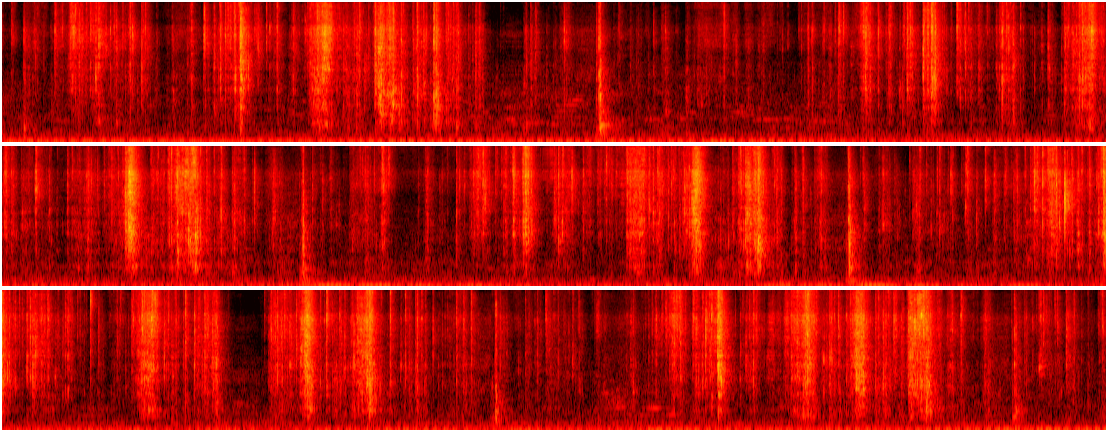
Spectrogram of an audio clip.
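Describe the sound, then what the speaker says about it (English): Foil baseball card packs are torn open and crinkled up close. Bursts of crackling and ripping repeat irregularly throughout with no voices. "These packs are kind of ucky to get open."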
